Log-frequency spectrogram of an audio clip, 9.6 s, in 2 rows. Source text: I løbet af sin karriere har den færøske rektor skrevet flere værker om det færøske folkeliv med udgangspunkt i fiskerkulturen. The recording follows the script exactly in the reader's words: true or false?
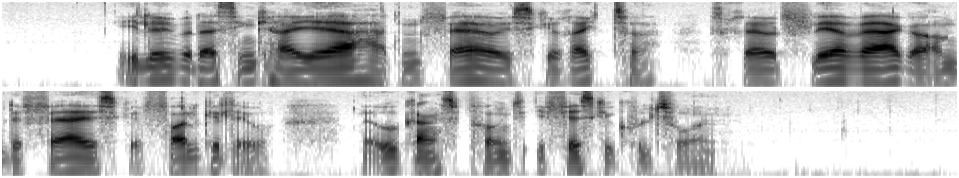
true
